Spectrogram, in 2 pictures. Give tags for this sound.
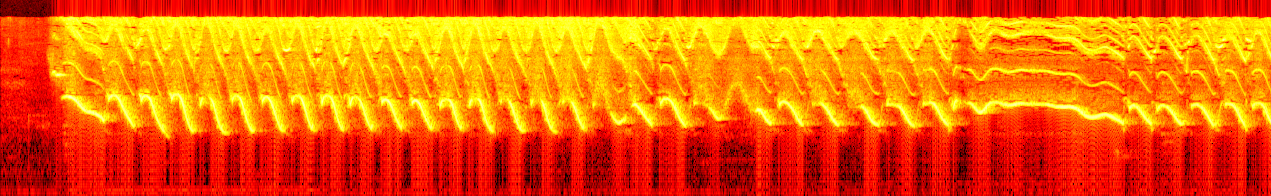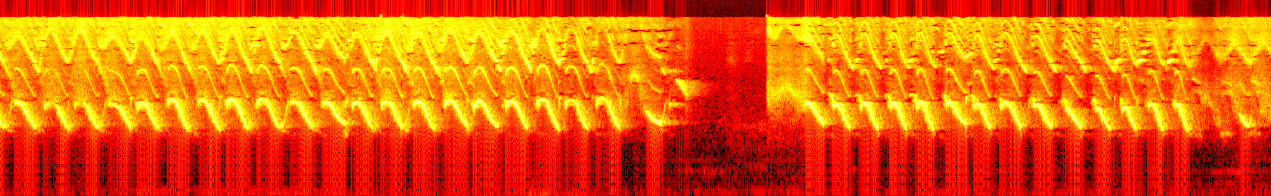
Animal; Bird; Singing

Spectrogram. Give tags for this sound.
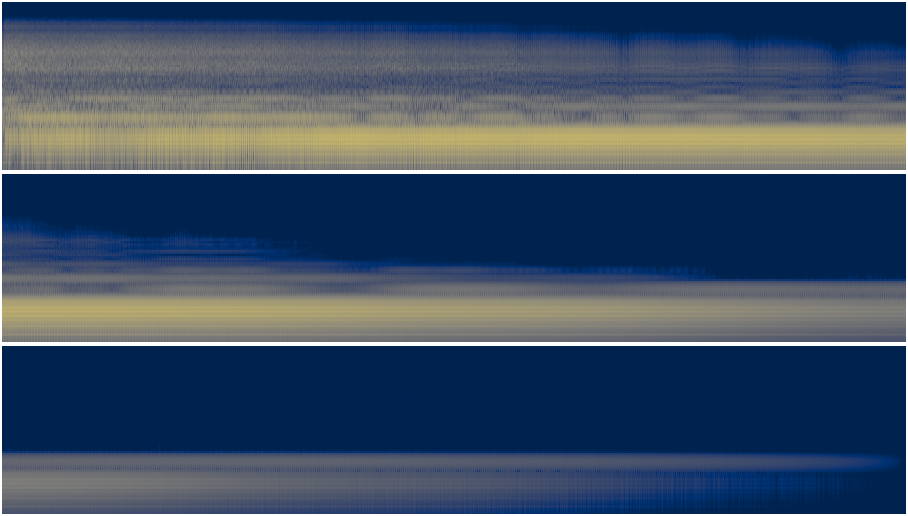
rhythm; chords; distorted-guitar; rhythm-guitar; distorted; distortion; guitar-chords; guitar

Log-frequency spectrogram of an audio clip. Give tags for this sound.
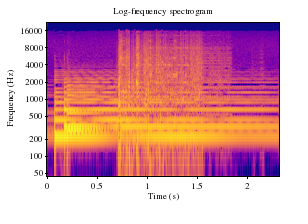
Bent; Casio; Hooter

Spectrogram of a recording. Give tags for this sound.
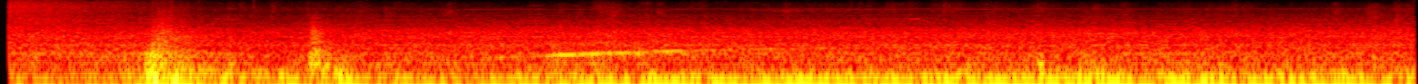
Subway; MTA; train

